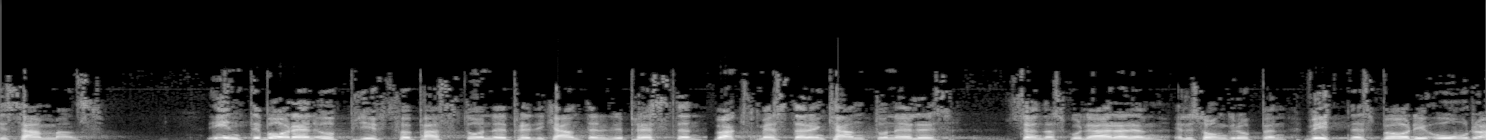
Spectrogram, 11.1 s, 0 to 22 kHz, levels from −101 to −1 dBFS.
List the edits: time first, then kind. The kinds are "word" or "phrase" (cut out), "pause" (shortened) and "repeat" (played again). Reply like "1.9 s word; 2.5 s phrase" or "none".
5.3 s pause; 8.8 s pause; 9.7 s pause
